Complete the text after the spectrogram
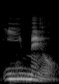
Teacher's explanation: Email, và mình nhấn vào âm đầu tiên nhá.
